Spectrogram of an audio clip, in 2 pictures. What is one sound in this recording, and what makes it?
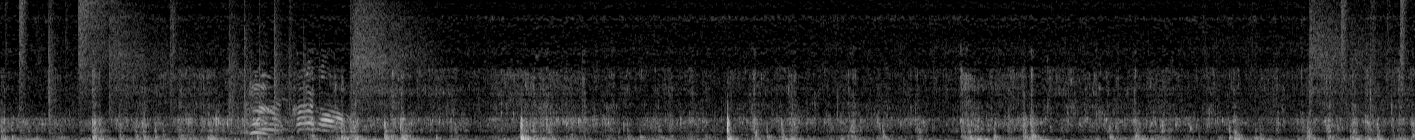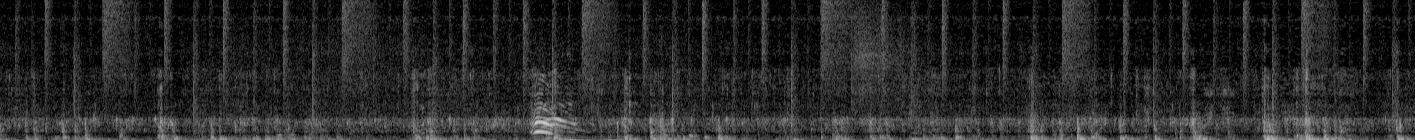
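Waves slap against a canoe's hull.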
